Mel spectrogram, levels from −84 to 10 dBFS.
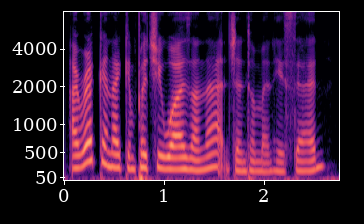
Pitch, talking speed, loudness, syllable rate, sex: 210 Hz, 260 wpm, -17 LUFS, 5.9 syllables/s, female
